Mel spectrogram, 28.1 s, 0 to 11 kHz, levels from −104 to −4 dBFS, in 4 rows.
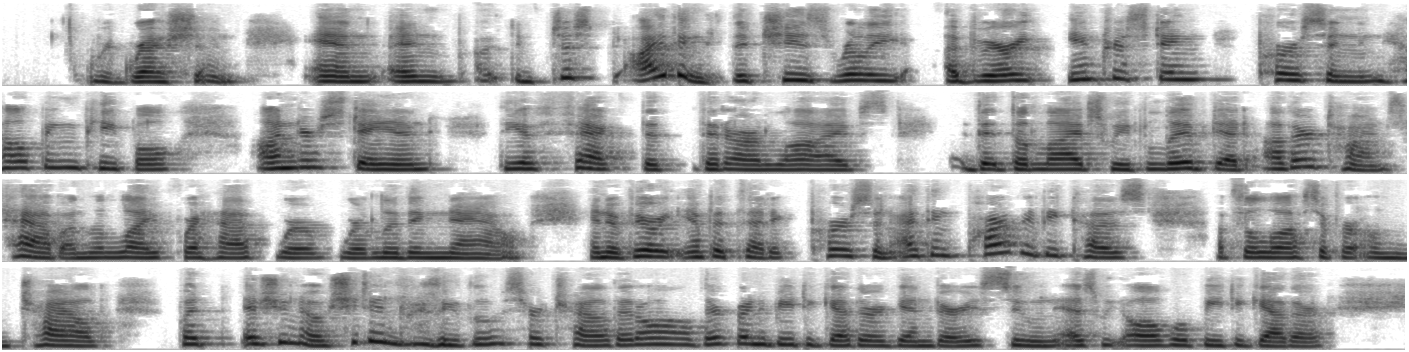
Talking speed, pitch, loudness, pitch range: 175 wpm, 205 Hz, -23 LUFS, 195-240 Hz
